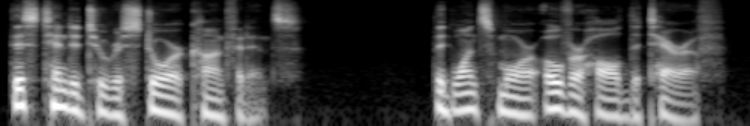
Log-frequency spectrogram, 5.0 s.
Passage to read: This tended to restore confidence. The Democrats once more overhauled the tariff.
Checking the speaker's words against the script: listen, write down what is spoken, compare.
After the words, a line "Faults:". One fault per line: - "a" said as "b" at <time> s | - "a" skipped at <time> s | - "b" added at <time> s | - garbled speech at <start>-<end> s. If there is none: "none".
This tended to restore confidence. The Once more overhauled the tariff.
Faults:
- "Democrats" skipped at 3.0 s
